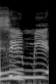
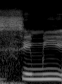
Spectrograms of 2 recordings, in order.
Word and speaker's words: Simi: Simi as in see me. But my name is Simi.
